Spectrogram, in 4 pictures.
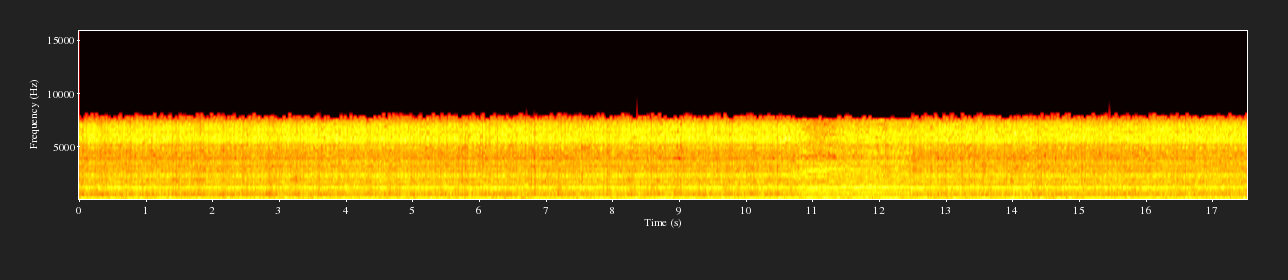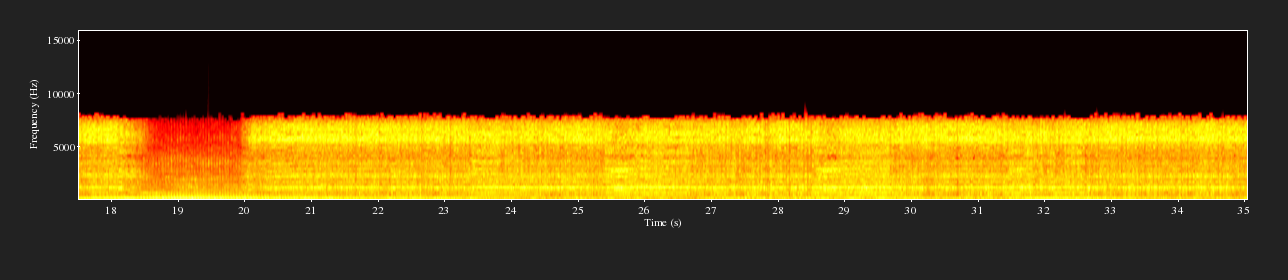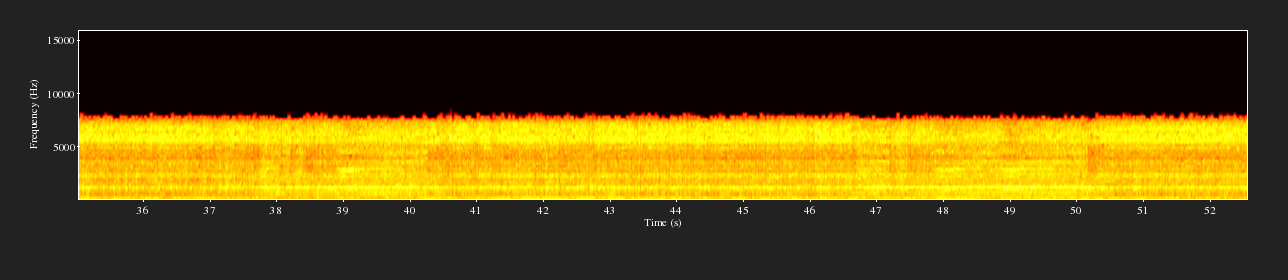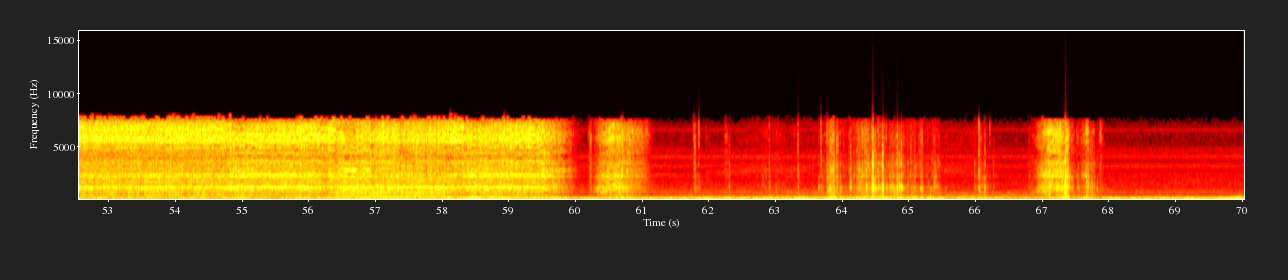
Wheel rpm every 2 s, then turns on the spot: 160, 160, 160, 160, 160, 160, 160, 160, 160, 50, 110, 160, 160, 160, 160, 160, 160, 160, 160, 160, 160, 160, 160, 160, 160, 160, 160, 160, 160, 150, 30, 0, 10, 30, 10.
64-66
